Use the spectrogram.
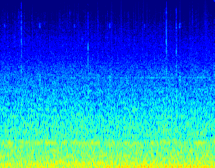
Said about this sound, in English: I used to call these things roadkill back in the day when I would set a recorder up in the car and go driving. And I guess this is a roadkill. New Jersey Turnpike roadkill.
